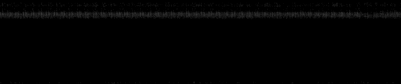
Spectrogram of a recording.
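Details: Central European grasshoppers in a nature area in Hungary during the evening: a constant high, sizzling insect drone dominates, with faint thin tonal notes strung together in a loose repeating series.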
